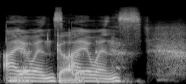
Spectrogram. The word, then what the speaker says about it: Iowans: Yeah, Iowans.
